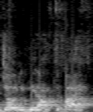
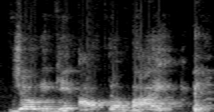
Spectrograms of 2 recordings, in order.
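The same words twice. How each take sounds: First: Said in the usual way. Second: Slow, spaced-out final warning; slow, emphatic order. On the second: Retold or imitated. Kid warning Jody before a fight, slow emphatic order. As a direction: draw out each word as a last order.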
